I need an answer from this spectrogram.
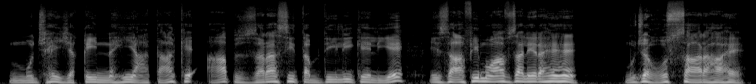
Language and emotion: Urdu, angry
